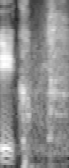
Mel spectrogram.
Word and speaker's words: ache: दोस्तों, इसे एच नहीं पढ़ेंगे, ना इसे एच पढ़ेंगे, इसको एक पढ़ेंगे, जिसका मतलब होता है दर्द।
